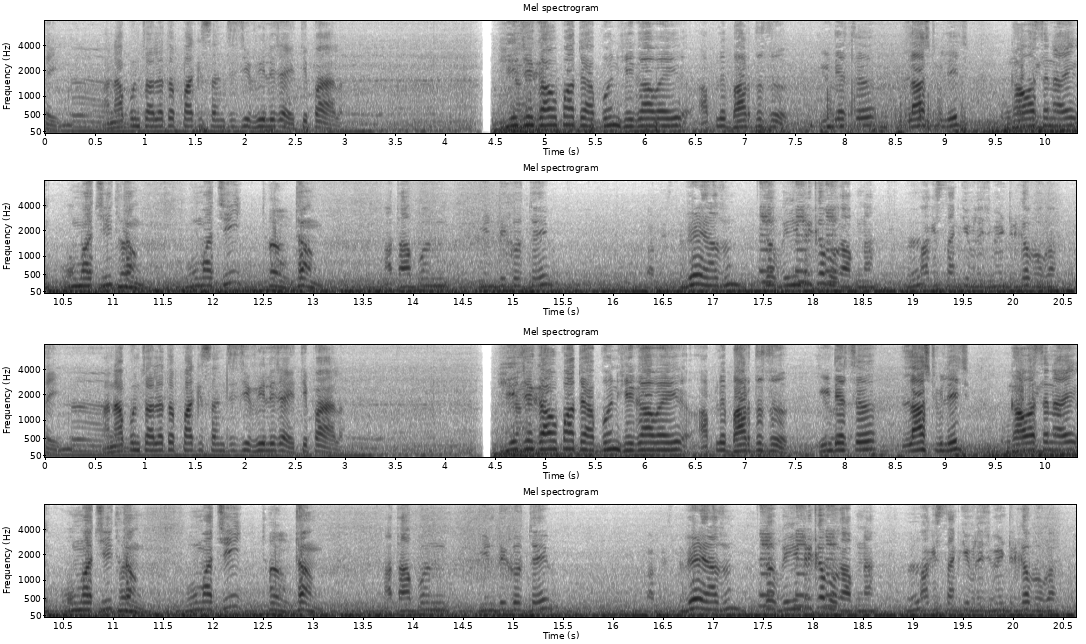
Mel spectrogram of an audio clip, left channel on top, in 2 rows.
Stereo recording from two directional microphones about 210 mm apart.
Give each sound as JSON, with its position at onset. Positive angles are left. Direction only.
{"t": 0.9, "sound": "speech", "side_deg": -20}
{"t": 4.6, "sound": "speech", "side_deg": 10}
{"t": 9.8, "sound": "speech", "side_deg": 0}
{"t": 16.7, "sound": "speech", "side_deg": 0}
